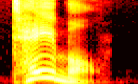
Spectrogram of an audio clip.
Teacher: You have to punch that first syllable hard with your voice. Table. That extra push of air flow and volume. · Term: word stress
